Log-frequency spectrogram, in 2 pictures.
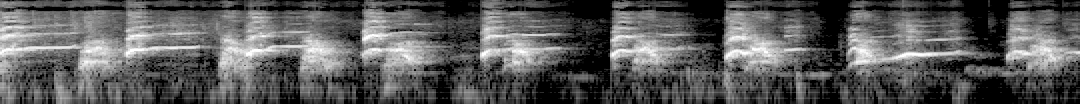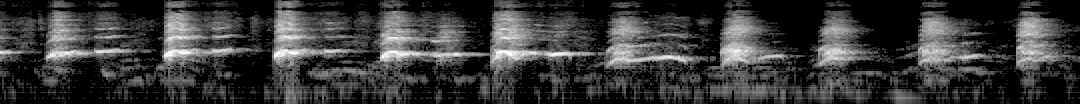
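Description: Small dog barking excitedly in a rapid, steady run of short high yaps, about two to three barks a second.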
